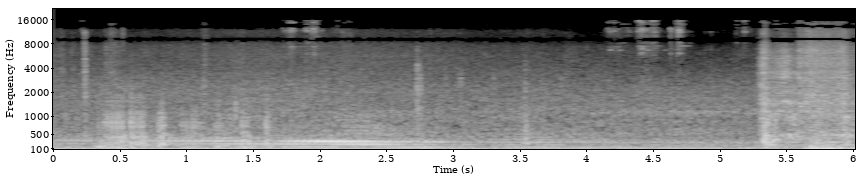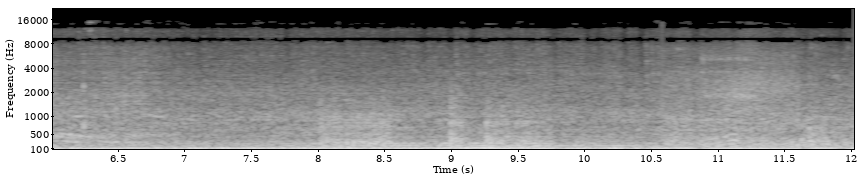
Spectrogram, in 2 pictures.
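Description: Ford Corcel's four-cylinder engine started with the ignition key and running. About five and a half seconds in, after a sharp click, it runs much louder and keeps running steadily.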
